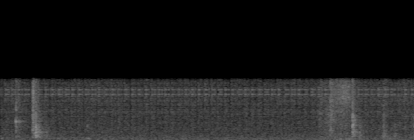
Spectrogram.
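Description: Quiet room tone with a steady low hum and hiss, broken by a short click shortly after the start and a few breathy puffs near the end: a boy's stifled, nearly silent laughter.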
